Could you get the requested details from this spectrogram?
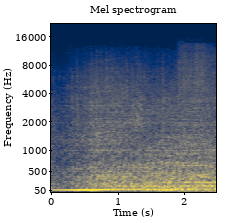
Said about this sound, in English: fires up the truck and turns on the headlights. He pulls away, with Jack clinging to the underside of the massive vehicle.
